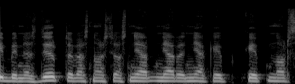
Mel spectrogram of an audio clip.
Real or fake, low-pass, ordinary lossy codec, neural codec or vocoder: real; 14.4 kHz; Opus, 64 kbps; none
